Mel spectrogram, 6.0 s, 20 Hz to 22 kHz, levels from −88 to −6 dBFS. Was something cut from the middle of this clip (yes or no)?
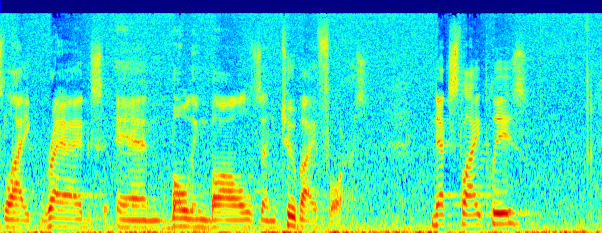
no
